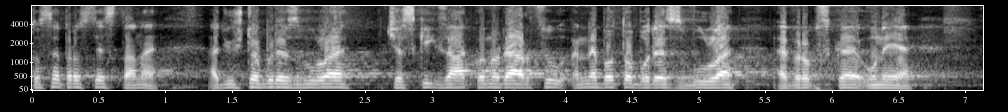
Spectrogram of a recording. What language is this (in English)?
Czech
